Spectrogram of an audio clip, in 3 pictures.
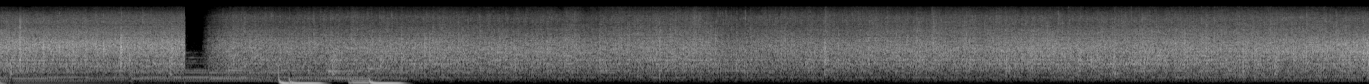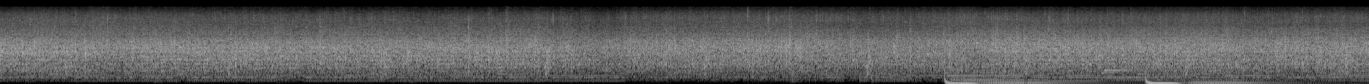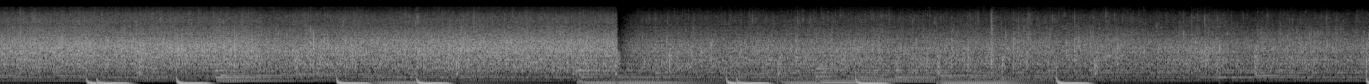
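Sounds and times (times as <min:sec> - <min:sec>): food sizzling in a frying pan: 0:03.4 - 0:34.6.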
